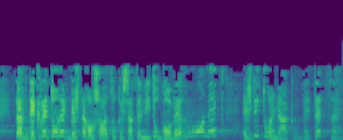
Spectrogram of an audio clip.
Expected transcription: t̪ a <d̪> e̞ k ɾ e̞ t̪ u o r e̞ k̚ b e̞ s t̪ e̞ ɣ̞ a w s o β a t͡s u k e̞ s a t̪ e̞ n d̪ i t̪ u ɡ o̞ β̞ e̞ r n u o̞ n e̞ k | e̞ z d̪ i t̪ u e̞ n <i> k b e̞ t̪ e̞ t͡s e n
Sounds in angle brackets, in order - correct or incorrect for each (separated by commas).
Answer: correct, incorrect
